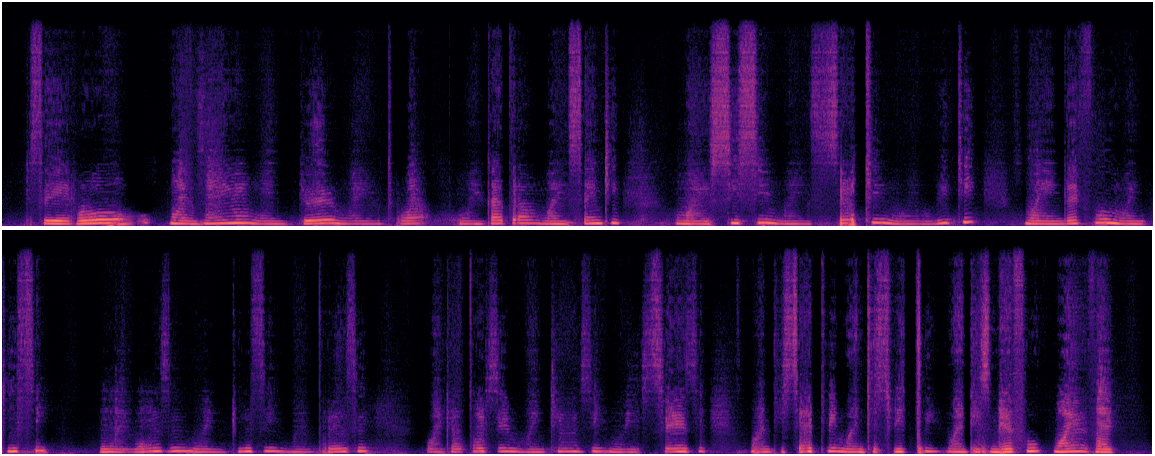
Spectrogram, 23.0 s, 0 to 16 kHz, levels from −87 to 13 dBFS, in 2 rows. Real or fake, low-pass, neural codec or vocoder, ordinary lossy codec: fake; 14.4 kHz; codec, 44.1 kHz, 0.9 kbps, DAC; none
